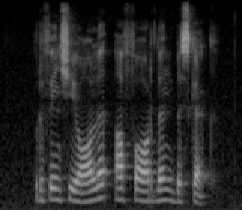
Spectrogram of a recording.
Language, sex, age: Afrikaans, male, 22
